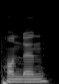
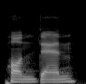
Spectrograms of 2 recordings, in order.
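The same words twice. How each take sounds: First: The two syllables are run together. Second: The two syllables are said apart. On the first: The speaker calls it right. "you pronounce it together" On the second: The speaker calls it wrong. "people just struggle to pronounce it because like"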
